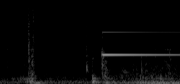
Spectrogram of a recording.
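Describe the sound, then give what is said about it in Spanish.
A car engine is started by a person recording from inside the car: a couple of brief clunks, then the engine catches into a steady, loud hum with a thin high whine running over it. “Eh, y voy a aprender yo estoy grabando desde mi auto, señores, pero voy a prender el carro porque, aunque haga un poco de ruido,”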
